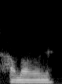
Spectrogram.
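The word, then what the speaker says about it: Ramón: Um but I do know that um also Ramon uh or sorry the pronunciation in Portuguese is Hone.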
